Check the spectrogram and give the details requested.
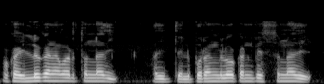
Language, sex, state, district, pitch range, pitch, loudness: Telugu, male, Telangana, Mahabubabad, 140-150 Hz, 150 Hz, -17 LUFS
